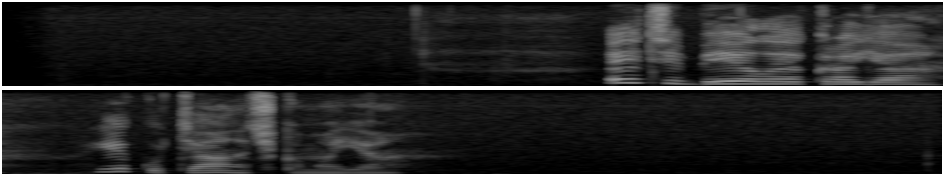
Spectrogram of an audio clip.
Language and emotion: Russian, sad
